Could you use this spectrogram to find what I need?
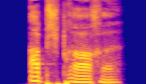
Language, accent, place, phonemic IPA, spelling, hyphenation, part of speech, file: German, Germany, Berlin, /ˈapˌʃpʁaːxə/, Absprache, Ab‧spra‧che, noun, De-Absprache.ogg
- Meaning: 1. agreement 2. collusion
